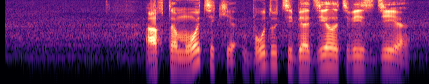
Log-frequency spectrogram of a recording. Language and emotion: Russian, positive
